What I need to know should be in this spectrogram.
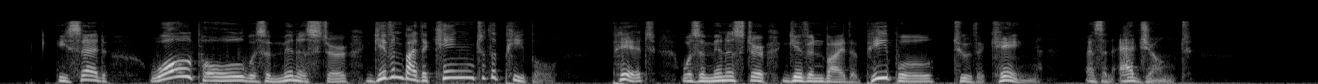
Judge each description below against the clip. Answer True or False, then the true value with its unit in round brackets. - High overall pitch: False (160 Hz)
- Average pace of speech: False (125 wpm)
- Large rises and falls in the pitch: True (6.5 semitones)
